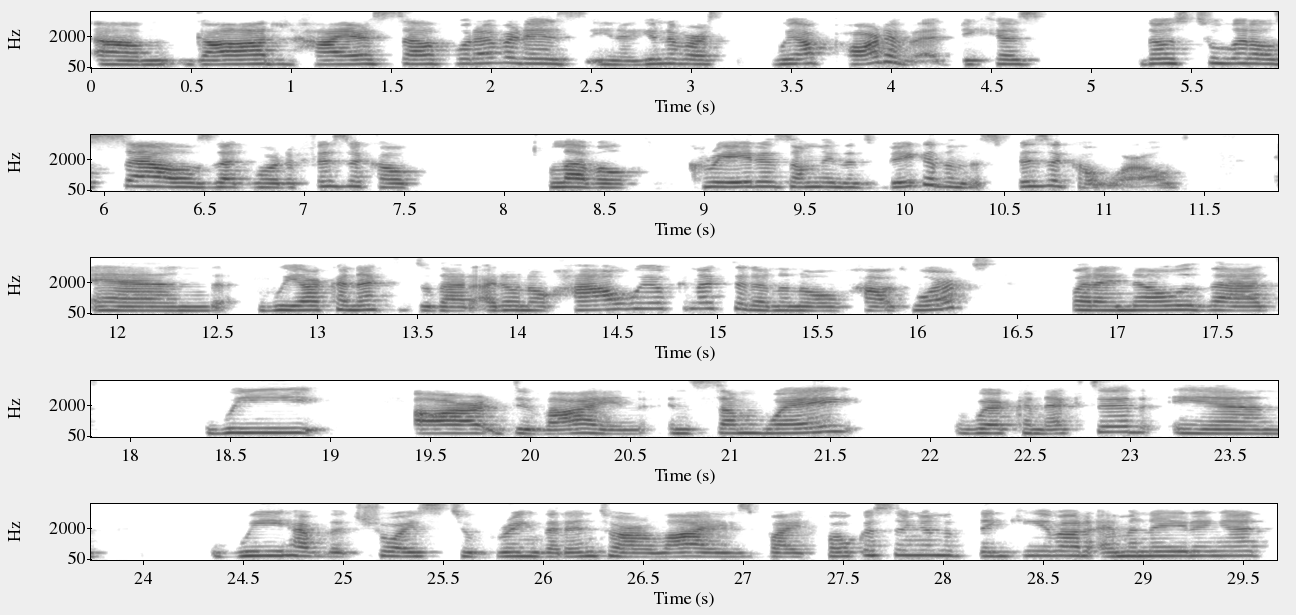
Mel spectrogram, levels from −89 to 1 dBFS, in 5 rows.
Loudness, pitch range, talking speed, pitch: -34 LUFS, 215-245 Hz, 165 wpm, 230 Hz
